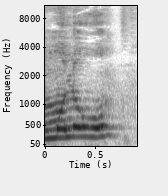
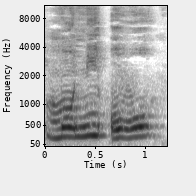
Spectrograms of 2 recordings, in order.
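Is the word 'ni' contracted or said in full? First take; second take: contracted; full. First: The word ni is reduced to an l. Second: The word ni is said in full. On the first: "you actually say mo lowo" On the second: "when you say mo ni owo"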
